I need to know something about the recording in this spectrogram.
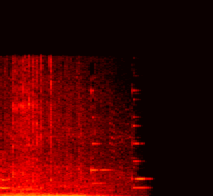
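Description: Logo sound effect: a car engine with skidding tires that fades out about a second in, followed by a couple of short bright pings, then silence.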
